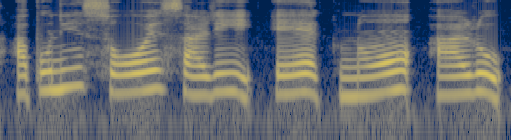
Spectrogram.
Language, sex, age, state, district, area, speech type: Assamese, female, 45-60, Assam, Charaideo, rural, read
